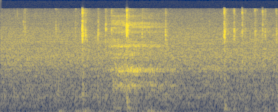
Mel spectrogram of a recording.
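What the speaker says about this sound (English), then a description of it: "I'm still typing in Chinese" Keys tapping on a computer keyboard while someone types in Chinese during an online language-learning session, a quiet steady patter of soft clicks with a slightly louder burst near the middle and no talking.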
